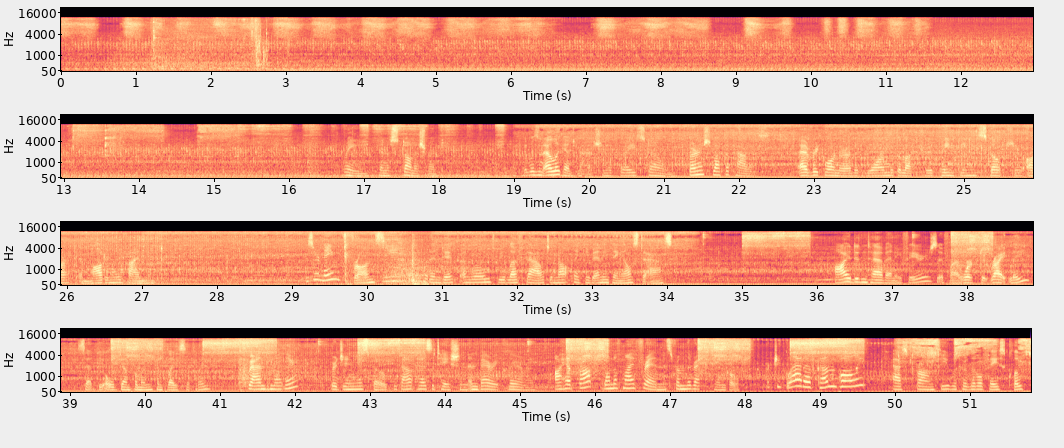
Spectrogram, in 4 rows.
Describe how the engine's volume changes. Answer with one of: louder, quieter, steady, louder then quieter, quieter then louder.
quieter.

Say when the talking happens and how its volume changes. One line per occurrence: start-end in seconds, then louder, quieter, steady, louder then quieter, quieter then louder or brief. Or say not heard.
16.7-18.1 brief
19.1-27.4 steady
29.1-34.2 steady
36.2-51.7 steady.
